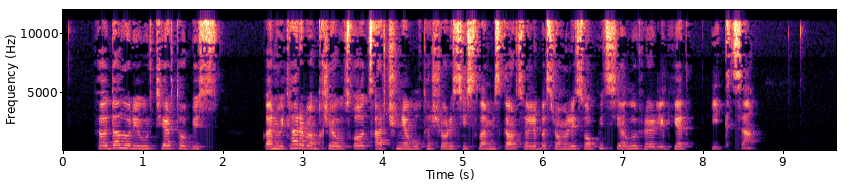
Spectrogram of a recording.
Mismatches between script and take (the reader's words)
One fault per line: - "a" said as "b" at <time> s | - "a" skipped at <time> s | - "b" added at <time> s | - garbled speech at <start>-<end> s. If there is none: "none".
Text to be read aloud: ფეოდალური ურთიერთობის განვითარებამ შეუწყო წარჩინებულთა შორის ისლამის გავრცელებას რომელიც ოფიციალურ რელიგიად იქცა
none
